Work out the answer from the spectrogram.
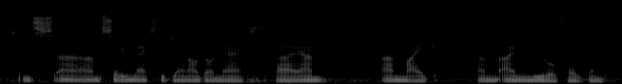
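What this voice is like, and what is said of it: Deep smooth radio voice. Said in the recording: “With the dulcet tone... radio voice... This is my whiskey voice... It doubles as my radio voice”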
